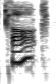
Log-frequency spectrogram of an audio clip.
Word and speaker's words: Cocke: My name is James Cocke, and I've always been teased about my last name and mispronounced teachers and everything.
